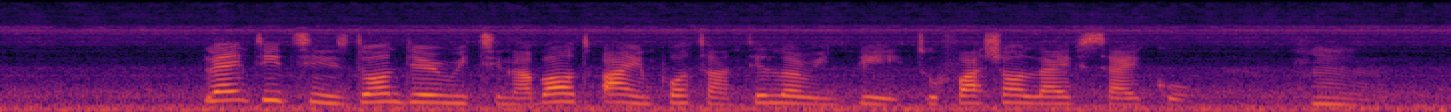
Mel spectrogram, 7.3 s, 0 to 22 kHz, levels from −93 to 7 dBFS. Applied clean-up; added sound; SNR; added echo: none; Fire; 11 dB; none.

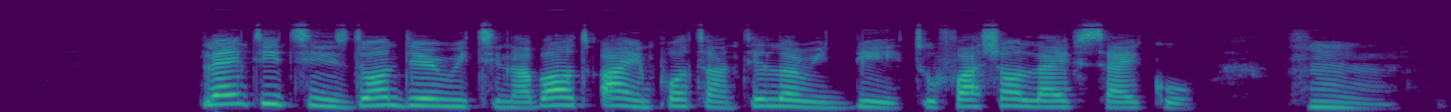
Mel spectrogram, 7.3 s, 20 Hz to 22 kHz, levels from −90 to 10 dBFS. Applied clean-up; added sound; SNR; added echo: none; none; none; none.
